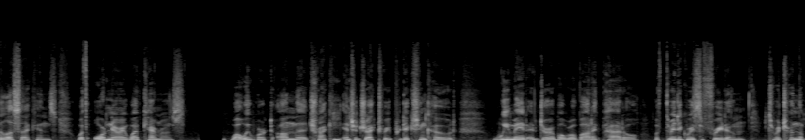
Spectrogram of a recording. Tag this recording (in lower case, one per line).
speech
